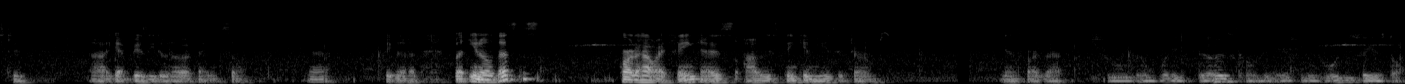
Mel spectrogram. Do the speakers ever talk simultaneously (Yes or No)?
No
